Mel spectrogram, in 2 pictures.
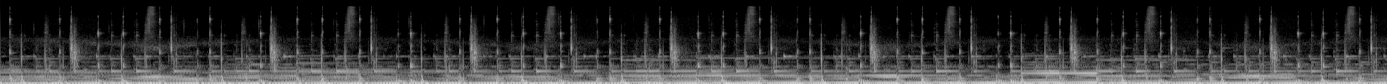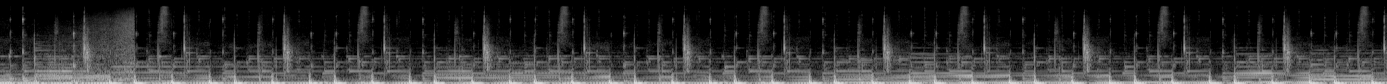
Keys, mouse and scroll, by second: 2.4 click.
